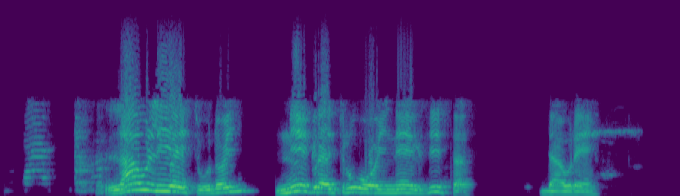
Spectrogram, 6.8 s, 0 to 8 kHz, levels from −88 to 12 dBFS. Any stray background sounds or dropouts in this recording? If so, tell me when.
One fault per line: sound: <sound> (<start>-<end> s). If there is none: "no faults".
no faults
